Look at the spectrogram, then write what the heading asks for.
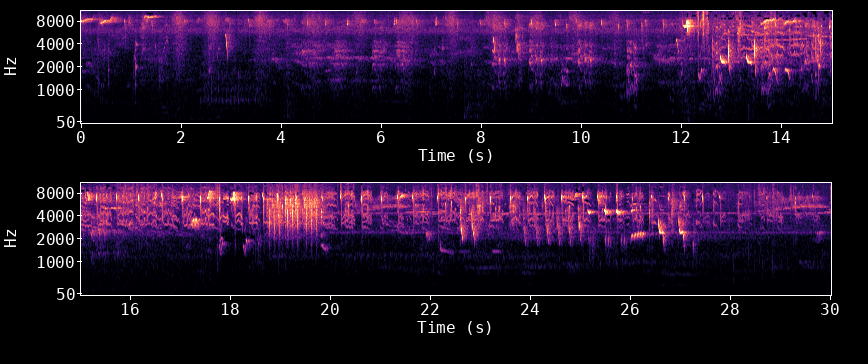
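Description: Songbirds chirping and calling. The calls are fainter and scattered at first, then much louder from about twelve seconds in, with fast runs of short, sharp chirps.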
